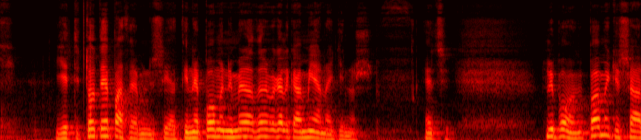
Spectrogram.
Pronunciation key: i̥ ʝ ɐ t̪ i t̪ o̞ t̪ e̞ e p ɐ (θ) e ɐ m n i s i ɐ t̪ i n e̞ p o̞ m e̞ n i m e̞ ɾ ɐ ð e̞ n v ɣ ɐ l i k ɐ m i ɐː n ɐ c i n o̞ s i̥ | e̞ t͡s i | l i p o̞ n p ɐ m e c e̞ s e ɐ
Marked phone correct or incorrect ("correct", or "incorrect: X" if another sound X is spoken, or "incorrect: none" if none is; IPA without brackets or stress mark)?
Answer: correct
